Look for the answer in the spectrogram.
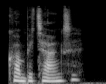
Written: kompetence

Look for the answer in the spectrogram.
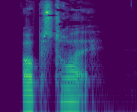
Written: opstrøg

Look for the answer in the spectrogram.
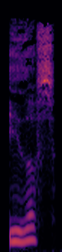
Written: eders

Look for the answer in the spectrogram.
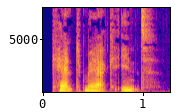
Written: cand.merc.int.

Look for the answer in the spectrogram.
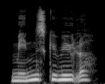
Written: menneskemylder

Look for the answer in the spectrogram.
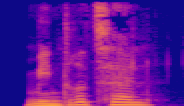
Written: MINDRETALLET

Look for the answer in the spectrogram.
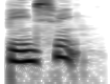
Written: bensving

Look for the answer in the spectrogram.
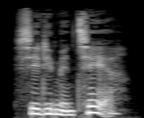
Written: sedimentær

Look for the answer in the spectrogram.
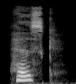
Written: HADSKE

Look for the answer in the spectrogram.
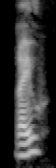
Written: rev

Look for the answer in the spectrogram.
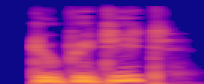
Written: DUPPEDITTEN

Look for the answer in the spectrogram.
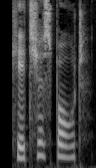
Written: ketsjersport

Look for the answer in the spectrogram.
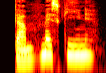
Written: DAMPMASKINE

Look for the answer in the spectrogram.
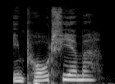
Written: importfirma

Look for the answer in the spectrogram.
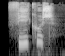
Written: ficus

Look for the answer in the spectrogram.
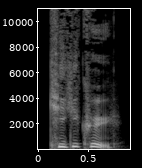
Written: kiggekø

